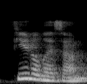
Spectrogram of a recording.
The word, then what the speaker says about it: feudalism: learning about called feudalism feudalism like say remember the show family feud feudalism that's how you pronounce that word I just want you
